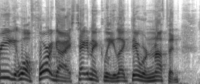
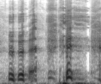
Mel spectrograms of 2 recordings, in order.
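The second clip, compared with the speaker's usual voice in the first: high, light laugh; breaking into giggles; 4 semitones higher, 4 dB quieter than usual. Real, not acted. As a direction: let a quick giggle escape. Laughs mid retelling.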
